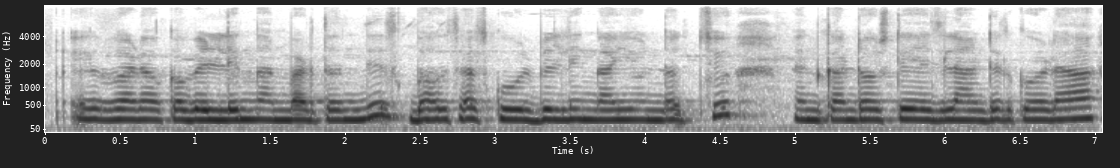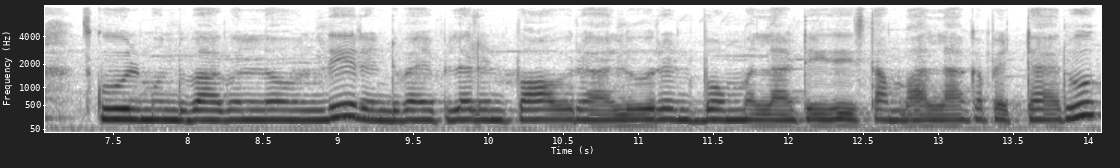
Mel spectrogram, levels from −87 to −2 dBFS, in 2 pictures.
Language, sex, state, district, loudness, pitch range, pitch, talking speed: Telugu, female, Telangana, Nalgonda, -22 LUFS, 195-205 Hz, 200 Hz, 110 wpm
